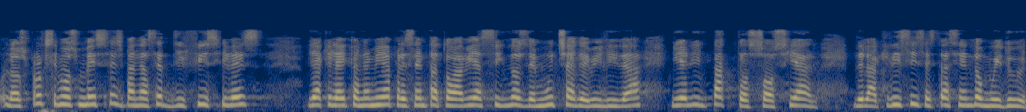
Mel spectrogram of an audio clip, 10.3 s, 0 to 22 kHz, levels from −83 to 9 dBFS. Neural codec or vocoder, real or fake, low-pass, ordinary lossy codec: codec, 16 kHz, 2 kbps, FreqCodec, larger model; fake; 7.2 kHz; none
